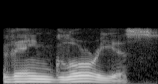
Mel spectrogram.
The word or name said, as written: vainglorious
